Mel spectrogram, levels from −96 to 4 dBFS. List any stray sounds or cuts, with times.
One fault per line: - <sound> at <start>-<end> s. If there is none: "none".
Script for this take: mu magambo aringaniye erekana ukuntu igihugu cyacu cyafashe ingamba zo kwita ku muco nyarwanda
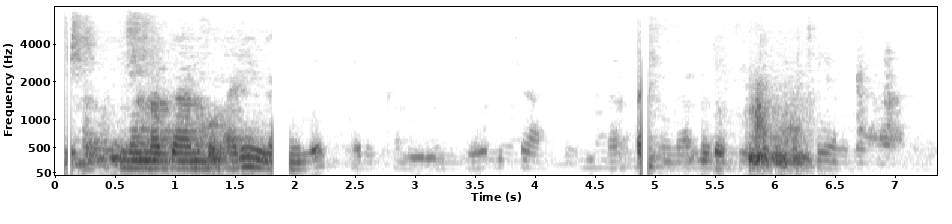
- dropout at 1.8-2.0 s
- dropout at 4.9-5.0 s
